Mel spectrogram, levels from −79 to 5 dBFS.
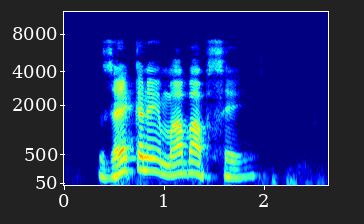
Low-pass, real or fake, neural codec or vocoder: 7.2 kHz; fake; codec, 16 kHz, 2 kbps, X-Codec, WavLM features, trained on Multilingual LibriSpeech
